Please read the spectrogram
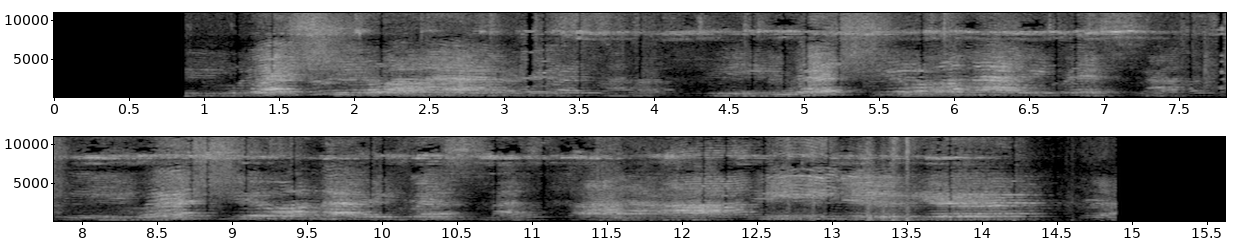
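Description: A class of young children singing together. The singing starts about a second in and cuts off abruptly just before the end.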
